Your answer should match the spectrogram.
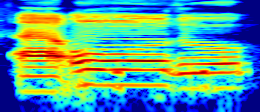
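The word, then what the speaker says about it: أعوذ: Untuk pengucapannya, pakai ain, a-nya biasa, u-nya pakai ain, dan zu pakai zal di ujung lidah ya. A'udzu, aku berlindung.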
